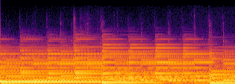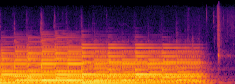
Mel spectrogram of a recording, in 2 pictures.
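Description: Chord progression from a song played in a minor key on a sustained keyboard-like instrument, slow held chords changing every couple of seconds before fading out, with no voices.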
